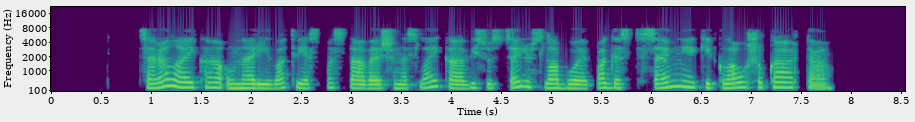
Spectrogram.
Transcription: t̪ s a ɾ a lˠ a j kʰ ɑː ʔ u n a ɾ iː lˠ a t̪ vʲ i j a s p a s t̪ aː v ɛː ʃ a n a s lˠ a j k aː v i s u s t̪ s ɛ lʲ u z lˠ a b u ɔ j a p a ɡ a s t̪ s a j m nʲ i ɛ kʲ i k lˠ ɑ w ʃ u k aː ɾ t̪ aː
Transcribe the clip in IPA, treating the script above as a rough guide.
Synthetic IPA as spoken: t̪ s a ɾ a lˠ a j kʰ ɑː ʔ u n a ɾ iː lˠ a t̪ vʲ i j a s p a s t̪ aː v ɛː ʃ a n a s lˠ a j k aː v i s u s t̪ s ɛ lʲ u s lˠ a b u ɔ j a p a ɡ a s t̪ s a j m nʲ i ɛ kʲ i k lˠ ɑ w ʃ u k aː ɾ t̪ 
